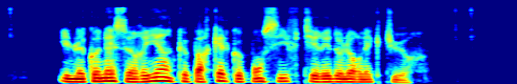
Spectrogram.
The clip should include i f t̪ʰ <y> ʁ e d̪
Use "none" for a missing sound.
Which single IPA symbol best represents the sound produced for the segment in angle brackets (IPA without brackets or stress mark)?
i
